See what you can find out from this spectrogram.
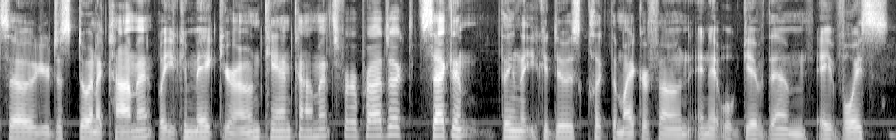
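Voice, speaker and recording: A man hosting a podcast with a slow, low way of talking, emphatic about his points. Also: smooth. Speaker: podcast host. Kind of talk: casual podcast discussion.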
